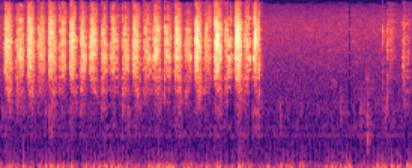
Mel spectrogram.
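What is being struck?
Foam nail buffer block with abrasive sides.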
